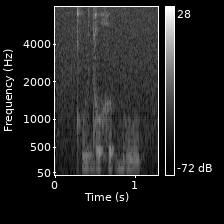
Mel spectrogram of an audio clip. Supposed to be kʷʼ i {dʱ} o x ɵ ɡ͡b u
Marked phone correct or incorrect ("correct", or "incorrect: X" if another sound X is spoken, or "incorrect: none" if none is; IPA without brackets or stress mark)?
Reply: incorrect: d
